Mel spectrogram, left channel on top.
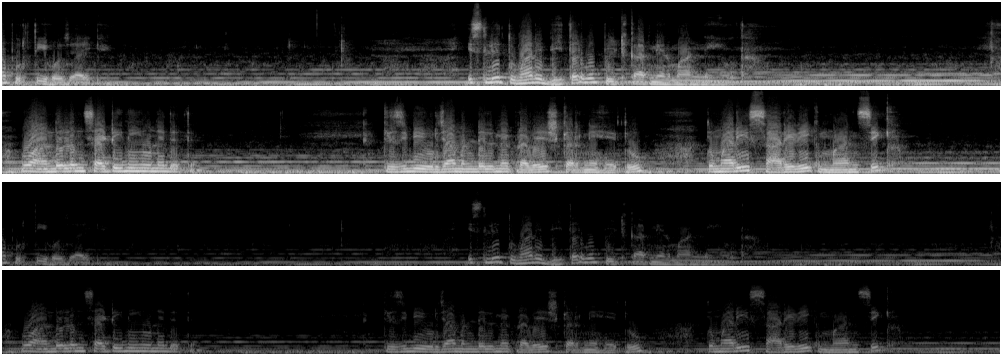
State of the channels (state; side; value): quieter; right; 20.8 dB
